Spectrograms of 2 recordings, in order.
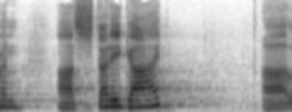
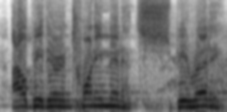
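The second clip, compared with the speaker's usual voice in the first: firm mother; 9 dB louder than usual. Acted. Mother hurries to rescue daughter.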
